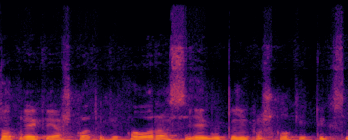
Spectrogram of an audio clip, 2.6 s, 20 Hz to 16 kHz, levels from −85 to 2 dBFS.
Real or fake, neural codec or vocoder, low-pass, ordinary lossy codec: fake; codec, 44.1 kHz, 3.4 kbps, Pupu-Codec; 14.4 kHz; Opus, 24 kbps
